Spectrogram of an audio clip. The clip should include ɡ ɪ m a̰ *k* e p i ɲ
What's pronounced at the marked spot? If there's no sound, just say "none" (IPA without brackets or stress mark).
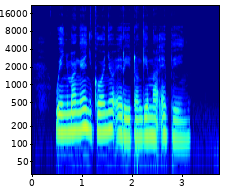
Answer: ʔ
